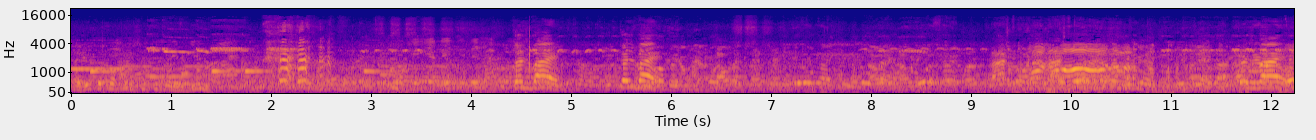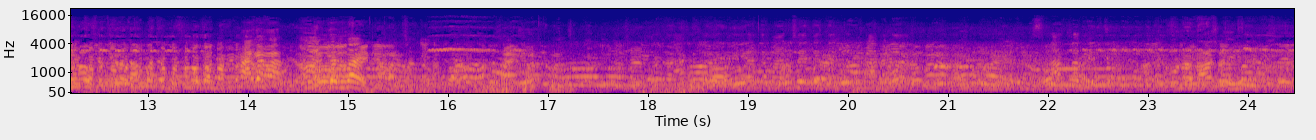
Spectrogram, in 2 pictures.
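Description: A dense crowd of men chatters and shouts loudly close by, outdoors.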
